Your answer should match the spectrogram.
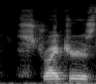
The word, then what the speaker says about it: Strikerz: It's just Strikerz themselves have these special spirit-like beings in them called Strikerz. I'll spell it in the chat. There we go. So it's Strikerz, but you still pronounce it as Striker.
